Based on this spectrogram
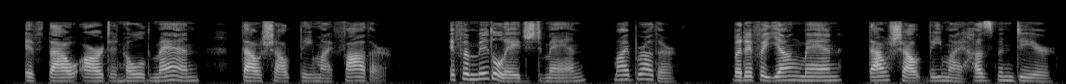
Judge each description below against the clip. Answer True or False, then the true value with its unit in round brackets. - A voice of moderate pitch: True (170 Hz)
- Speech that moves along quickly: False (165 wpm)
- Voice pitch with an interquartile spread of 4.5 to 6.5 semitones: False (2.9 semitones)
